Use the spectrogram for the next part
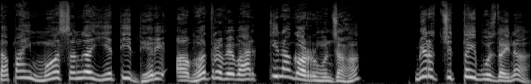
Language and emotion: Nepali, angry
